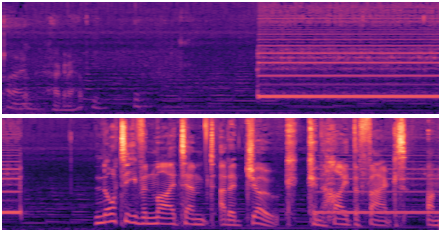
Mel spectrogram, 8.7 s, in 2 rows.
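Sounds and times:
faint telephone line hiss: 0.0s - 3.3s, 3.9s - 7.5s
speech: 0.1s - 2.0s, 5.3s - 8.7s
telephone ringing down the line: 2.6s - 4.6s, 7.4s - 8.7s.

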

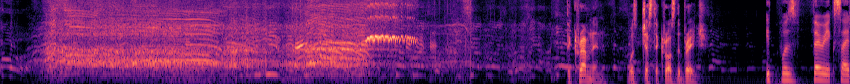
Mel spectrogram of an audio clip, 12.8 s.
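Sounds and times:
large protest rally crowd roaring and chanting: 0.4s - 8.5s
sharp high whistles: 5.2s - 7.1s
speech: 8.6s - 10.7s, 11.5s - 12.7s.

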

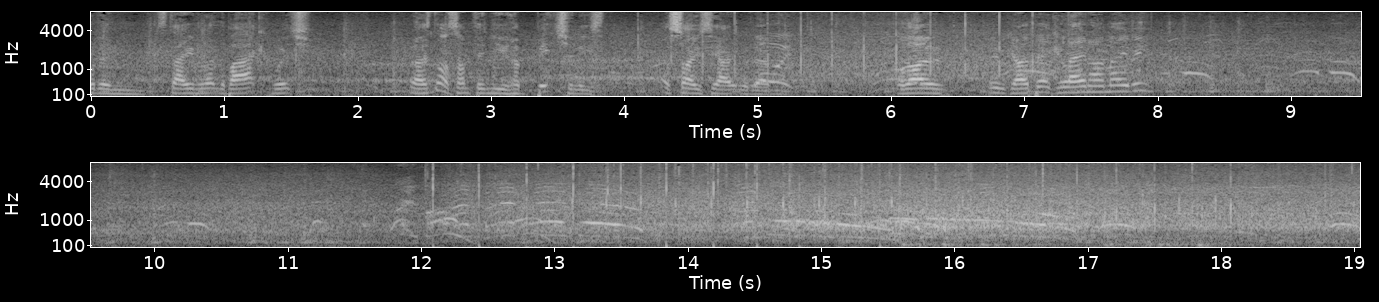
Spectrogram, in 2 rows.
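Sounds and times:
speech: 0.0s - 1.8s, 2.4s - 8.5s
stadium crowd cheering: 1.9s - 19.0s.

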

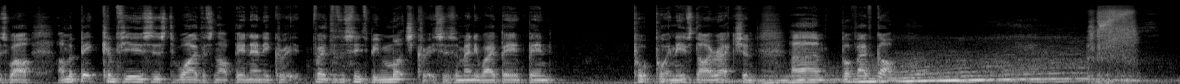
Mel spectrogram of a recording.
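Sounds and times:
speech: 0.0s - 5.7s, 6.3s - 10.0s, 10.9s - 11.2s
car engine revving outside a house in Spark Hill, Birmingham: 7.3s - 11.7s
brief hissing burst: 10.9s - 11.6s.

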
